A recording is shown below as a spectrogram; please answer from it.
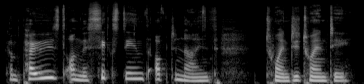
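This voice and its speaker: Slow-reading woman narrating a children's book. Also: medium pitch, animated, dark tone, no room sound. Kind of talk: slow read-aloud of short storybook pieces.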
